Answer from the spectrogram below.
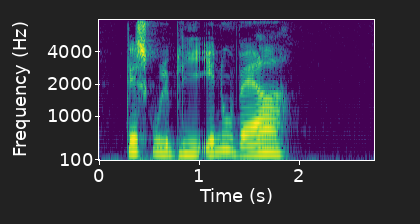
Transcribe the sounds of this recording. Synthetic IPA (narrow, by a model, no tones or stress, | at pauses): d̥e̝sɡ̥uləb̥liːʔe̝nuʋæɐ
